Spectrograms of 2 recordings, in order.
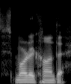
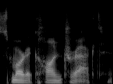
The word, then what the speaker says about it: Smarter Contact: Smarter Contact. I'm glad you pronounced it correctly, because a lot of crypto guys call it Smarter Contract, and it pisses me off.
